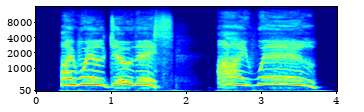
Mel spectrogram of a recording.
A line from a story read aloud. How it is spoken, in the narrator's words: he shouted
